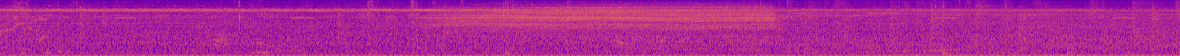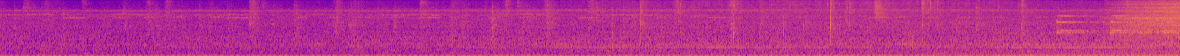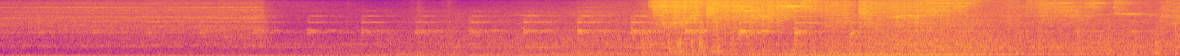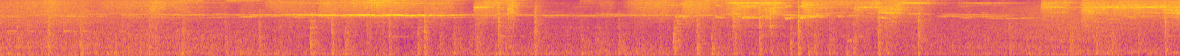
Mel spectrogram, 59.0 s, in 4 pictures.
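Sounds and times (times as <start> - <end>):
diesel locomotive engine rumbling: 0.0 - 59.0
train wheels clattering: 17.8 - 59.0
high wheel squeal: 28.6 - 41.6, 42.3 - 59.0.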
